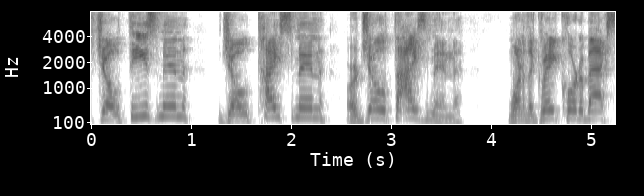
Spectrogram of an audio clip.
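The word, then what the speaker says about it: Theismann: mad because the family name is actually tysman Ty they've been pronouncing it wrong all along ouch so whether it's Joe thian Joe tisman or Joe thyman one of the great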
